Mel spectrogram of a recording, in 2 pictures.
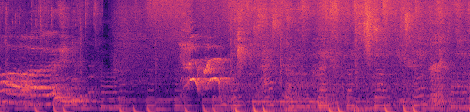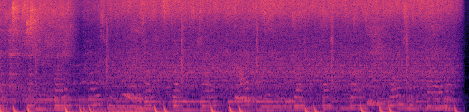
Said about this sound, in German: Dummerweise lief sie das Wasser ja auch, so laut.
